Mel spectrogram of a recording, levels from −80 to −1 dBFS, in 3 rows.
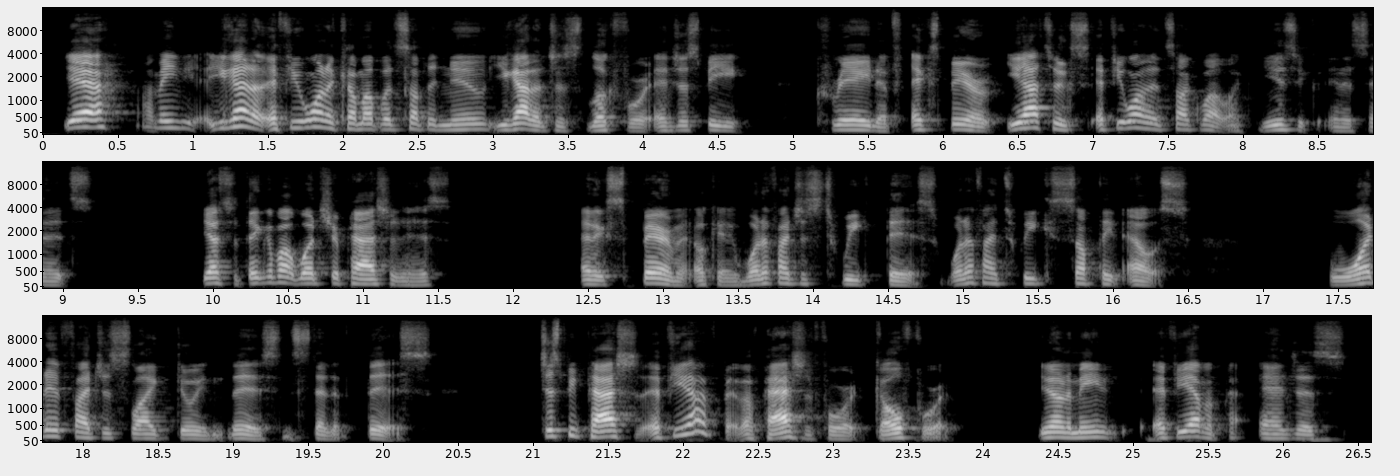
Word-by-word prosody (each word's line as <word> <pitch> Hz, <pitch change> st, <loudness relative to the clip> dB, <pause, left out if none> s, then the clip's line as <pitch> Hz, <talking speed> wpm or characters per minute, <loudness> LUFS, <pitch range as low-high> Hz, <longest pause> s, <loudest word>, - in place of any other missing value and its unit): Yeah, 215 Hz, +1 st, +9 dB, 0.2 s
I -, -, -13 dB
mean, 195 Hz, 0 st, -2 dB
y 175 Hz, -, -11 dB
you 185 Hz, -, -2 dB
gotta 235 Hz, +1 st, +7 dB
if 160 Hz, +3 st, -1 dB
you 190 Hz, -, -2 dB
wanna 210 Hz, -3 st, +3 dB
come 160 Hz, -2 st, 0 dB
up 155 Hz, -, +1 dB
with 150 Hz, -1 st, -3 dB
something 150 Hz, -4 st, -4 dB
new, 150 Hz, +3 st, -2 dB
you 140 Hz, -, -4 dB
gotta 160 Hz, -5 st, +7 dB
just 120 Hz, -1 st, -10 dB
look 125 Hz, +1 st, -2 dB
for 105 Hz, -4 st, -7 dB
it -, -, -10 dB
and 120 Hz, 0 st, -5 dB
just 125 Hz, +1 st, -7 dB
be 125 Hz, -4 st, -5 dB, 0.5 s
creative, 135 Hz, -6 st, -1 dB
experi 140 Hz, -3 st, 0 dB
You 185 Hz, -, +3 dB
have 195 Hz, 0 st, +7 dB
to 160 Hz, -, -1 dB
ex 135 Hz, +1 st, -6 dB
if -, -, -4 dB
you 180 Hz, -, -3 dB
wanna 185 Hz, -5 st, 0 dB
talk 145 Hz, -1 st, -5 dB
about, 140 Hz, -1 st, -4 dB
like, -, -, -12 dB
music 135 Hz, 0 st, -6 dB
in 110 Hz, -, -11 dB
a 105 Hz, -, -9 dB
sense, 105 Hz, 0 st, -10 dB, 0.7 s
you 155 Hz, -, +3 dB
have 155 Hz, 0 st, +3 dB
to -, -, -14 dB
think 150 Hz, +2 st, -2 dB
about 170 Hz, -2 st, +2 dB
what 150 Hz, 0 st, +1 dB
your -, -, -3 dB
passion 135 Hz, -6 st, +3 dB
is, 105 Hz, 0 st, -11 dB, 0.9 s
and 125 Hz, 0 st, +1 dB
experiment, 120 Hz, 0 st, +1 dB
"Okay, 115 Hz, -3 st, -6 dB
what 120 Hz, +7 st, -1 dB
if 155 Hz, 0 st, -5 dB
I 155 Hz, -, +3 dB
just 135 Hz, -2 st, -9 dB
tweak 125 Hz, 0 st, -6 dB
this? 105 Hz, -2 st, -5 dB
What -, -, -4 dB
if 165 Hz, 0 st, -4 dB
I 155 Hz, -, -1 dB
tweak 145 Hz, 0 st, -9 dB
something 145 Hz, -3 st, -4 dB
else? -, -, -3 dB, 0.9 s
What 125 Hz, +10 st, +1 dB
if 180 Hz, -1 st, -2 dB
I 145 Hz, -, +4 dB
just 135 Hz, -1 st, -8 dB
like 125 Hz, -1 st, -1 dB
doing 115 Hz, -3 st, -5 dB
this 110 Hz, -5 st, -3 dB
instead -, -, -6 dB
of -, -, -13 dB
this?" -, -, -4 dB, 0.7 s
Just 180 Hz, 0 st, 0 dB
be 205 Hz, -, -3 dB
passi 170 Hz, 0 st, +7 dB
if -, -, -2 dB
you 225 Hz, +5 st, +1 dB
have, -, -, +1 dB
eh, -, -, -6 dB
a -, -, -3 dB
passion -, -, +6 dB
for -, -, -5 dB
it, 420 Hz, -, -22 dB
go -, -, +4 dB
for -, -, -7 dB
it, -, -, -21 dB, 0.6 s
you 145 Hz, -, -3 dB
know 150 Hz, -, +6 dB
what 150 Hz, -, +4 dB
I -, -, -1 dB
mean? 150 Hz, -, -1 dB, 0.2 s
If 135 Hz, 0 st, -3 dB
you 160 Hz, -, +2 dB
have 170 Hz, -, +4 dB
a -, -, -6 dB
pa -, -, -15 dB
and 120 Hz, -1 st, -3 dB
just 100 Hz, -9 st, -7 dB
140 Hz, 225 wpm, -25 LUFS, 120-160 Hz, 0.9 s, Yeah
